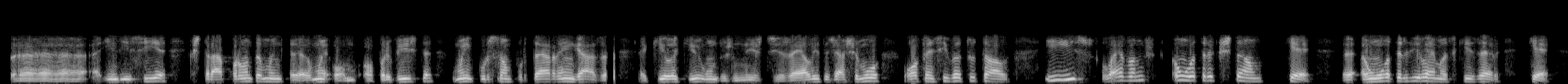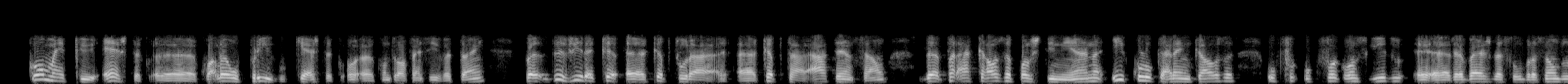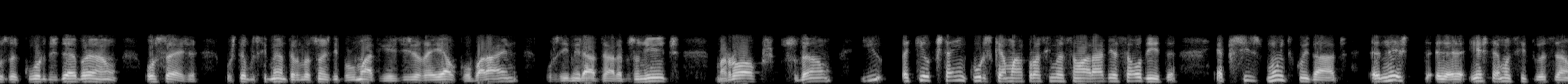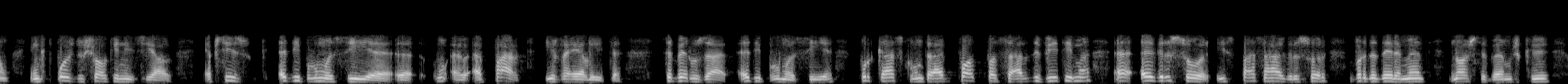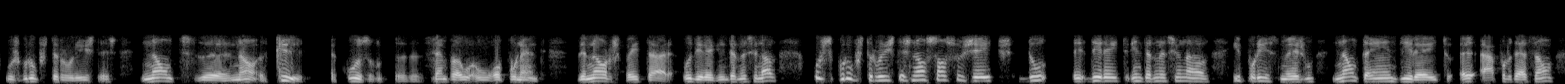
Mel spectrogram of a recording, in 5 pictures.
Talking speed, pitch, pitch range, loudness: 150 wpm, 145 Hz, 120-160 Hz, -20 LUFS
